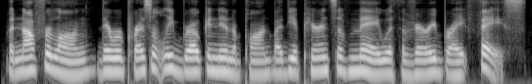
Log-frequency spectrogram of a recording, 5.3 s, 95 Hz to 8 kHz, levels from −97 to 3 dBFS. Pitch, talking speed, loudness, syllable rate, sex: 180 Hz, 225 wpm, -20 LUFS, 5.6 syllables/s, female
